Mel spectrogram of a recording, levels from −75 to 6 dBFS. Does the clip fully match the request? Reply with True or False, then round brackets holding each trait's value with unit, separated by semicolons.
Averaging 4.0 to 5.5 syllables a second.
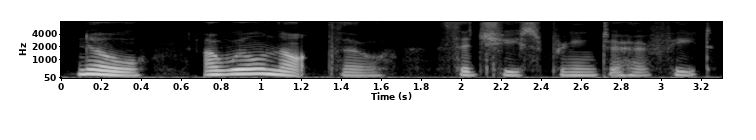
True (4.5 syllables/s)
